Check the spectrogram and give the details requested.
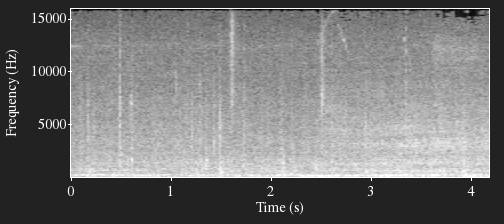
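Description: Steady rain pattering on a windowpane, with light sizzling and crackling from cevapcici laid on the hot grate of an electric high-temperature grill; the sizzle grows a little louder near the end.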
